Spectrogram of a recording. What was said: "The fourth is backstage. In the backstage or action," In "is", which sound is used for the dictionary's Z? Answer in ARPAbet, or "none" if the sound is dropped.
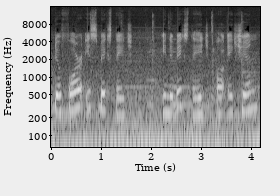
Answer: S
